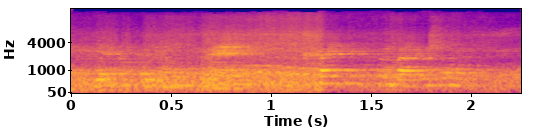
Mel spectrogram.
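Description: A voice speaking over the steady running sound of an E233-7000 series electric train, heard from inside the front car.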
